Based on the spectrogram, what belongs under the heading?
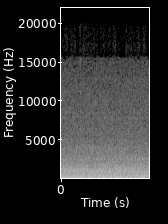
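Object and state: Nothing is struck.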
